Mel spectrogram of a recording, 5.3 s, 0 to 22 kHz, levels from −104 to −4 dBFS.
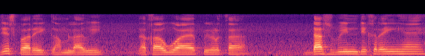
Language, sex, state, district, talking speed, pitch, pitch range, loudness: Hindi, male, Bihar, Begusarai, 145 wpm, 150 Hz, 140-165 Hz, -24 LUFS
